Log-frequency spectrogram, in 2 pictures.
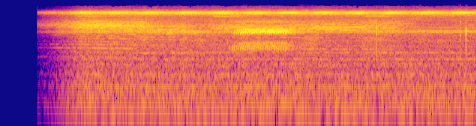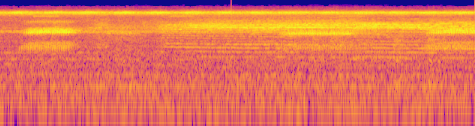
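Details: Nightly frog chorus in a Deep South backyard after a rainstorm: many frogs calling loudly at once, dense high trilling with repeated pulsed bursts overlapping steadily, a constant wall of sound.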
